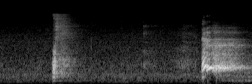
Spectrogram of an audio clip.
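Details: Otto, a pet dog in Joinville, Santa Catarina, Brazil, waking up scared: two abrupt barks, the first short and sharp near half a second in, the second louder and drawn out with a falling whine-like tail, quiet room otherwise.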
